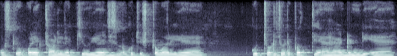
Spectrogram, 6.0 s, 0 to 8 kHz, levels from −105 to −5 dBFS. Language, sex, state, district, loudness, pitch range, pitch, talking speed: Hindi, male, Uttar Pradesh, Shamli, -16 LUFS, 170-180 Hz, 175 Hz, 180 wpm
